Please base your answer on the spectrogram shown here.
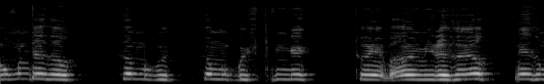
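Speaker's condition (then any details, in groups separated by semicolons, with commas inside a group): Brain lesion disability; power wheelchair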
